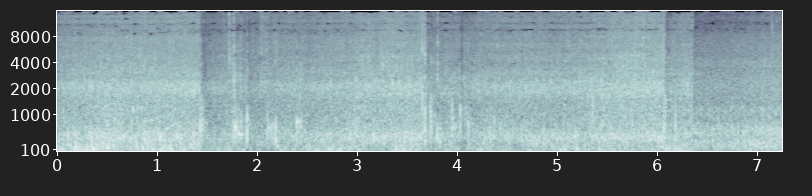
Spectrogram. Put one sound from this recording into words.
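Water splashes as stones are moved in a shallow stream.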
